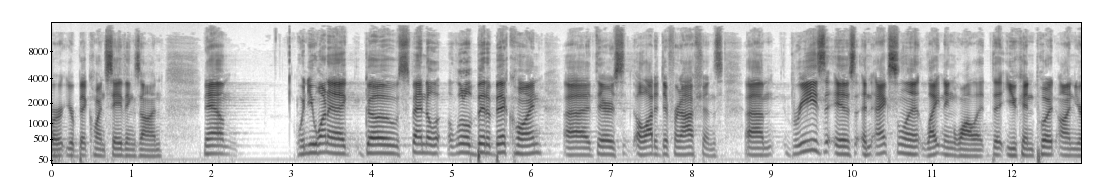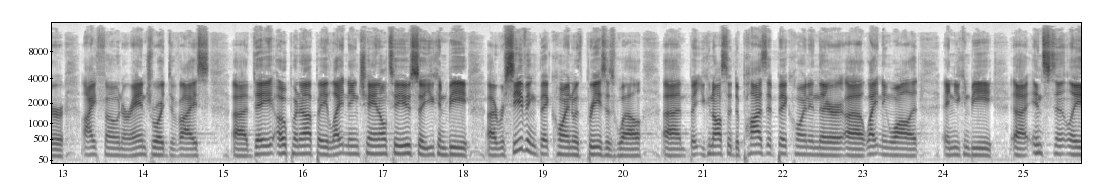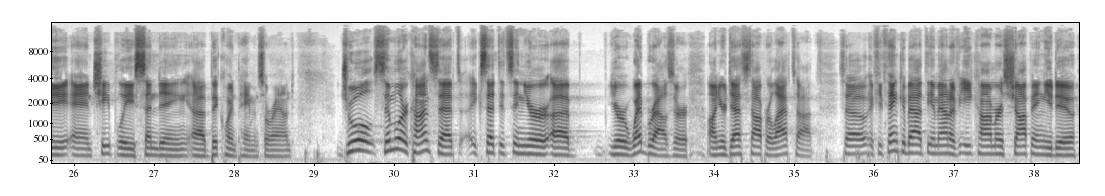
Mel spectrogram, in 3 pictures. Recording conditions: live audience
